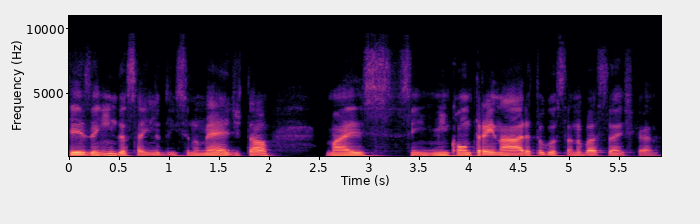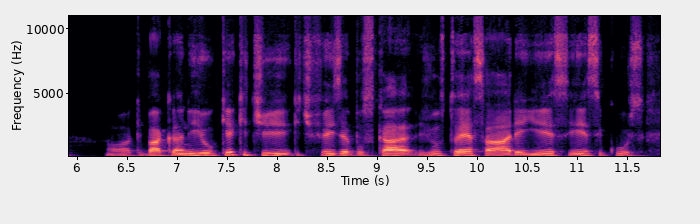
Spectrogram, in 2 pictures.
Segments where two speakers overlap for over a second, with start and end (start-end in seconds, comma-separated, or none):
none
